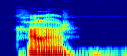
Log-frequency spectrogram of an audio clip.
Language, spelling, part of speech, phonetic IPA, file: Polish, kolor, noun, [ˈkɔlɔr], Pl-kolor.ogg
